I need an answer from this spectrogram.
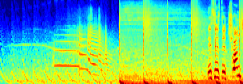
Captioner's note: elephant shout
